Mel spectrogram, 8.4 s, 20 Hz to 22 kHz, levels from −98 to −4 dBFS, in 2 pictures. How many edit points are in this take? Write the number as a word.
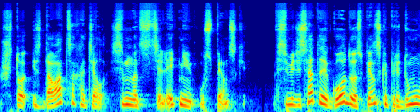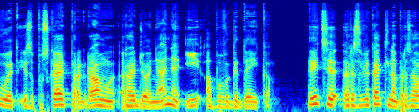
zero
